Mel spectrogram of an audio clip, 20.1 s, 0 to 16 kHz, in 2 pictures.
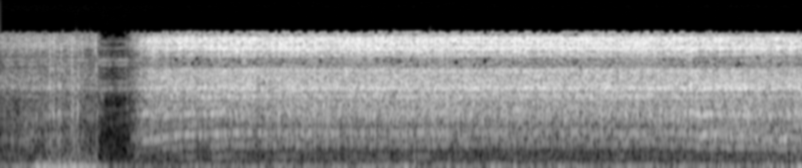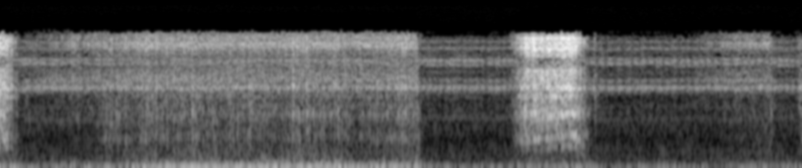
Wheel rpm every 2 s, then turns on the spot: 20, 60, 70, 70, 60, 10, 20, 10, 20, 10.
10-16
